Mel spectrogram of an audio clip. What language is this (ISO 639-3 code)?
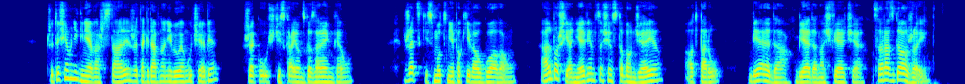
pol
